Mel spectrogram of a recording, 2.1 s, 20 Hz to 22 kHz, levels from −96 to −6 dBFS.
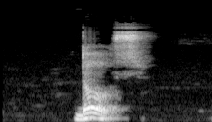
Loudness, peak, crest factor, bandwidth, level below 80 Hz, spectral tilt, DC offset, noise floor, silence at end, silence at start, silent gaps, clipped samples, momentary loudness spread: -15 LUFS; -2 dBFS; 16 dB; 10 kHz; -56 dBFS; -4 dB/octave; under 0.1%; -70 dBFS; 0.7 s; 0.75 s; none; under 0.1%; 10 LU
